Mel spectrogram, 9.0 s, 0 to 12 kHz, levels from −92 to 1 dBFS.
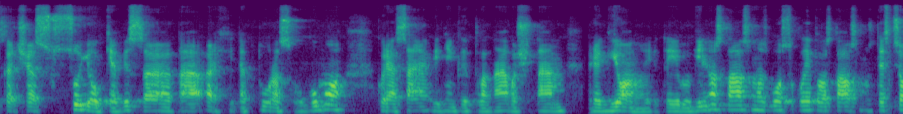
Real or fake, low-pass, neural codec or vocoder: fake; 9.9 kHz; vocoder, 22.05 kHz, 80 mel bands, Vocos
